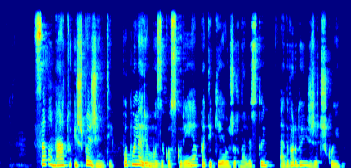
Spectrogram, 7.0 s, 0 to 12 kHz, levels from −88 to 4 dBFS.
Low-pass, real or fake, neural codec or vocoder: 10.8 kHz; real; none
